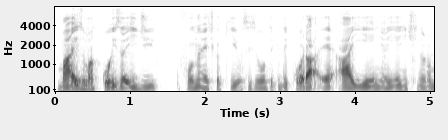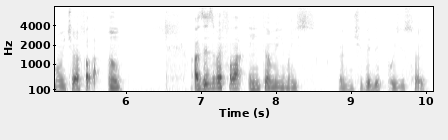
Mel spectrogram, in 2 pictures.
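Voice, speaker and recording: A man's voice: lowish voice, moderate pace, a little mellow. A man with a Brazilian accent teaching a beginner French class, walking students through a textbook and checking in with frequent "right?" tags. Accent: Brazilian Portuguese. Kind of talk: online class walkthrough.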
